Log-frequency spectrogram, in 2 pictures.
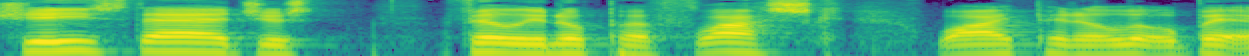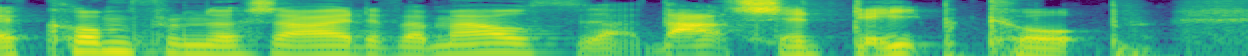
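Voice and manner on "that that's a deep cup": tv commercial announcer voiceover voice. Pitching a joke advert, voicing the voiceover line: advert voiceover voice. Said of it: "the voiceover says that".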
